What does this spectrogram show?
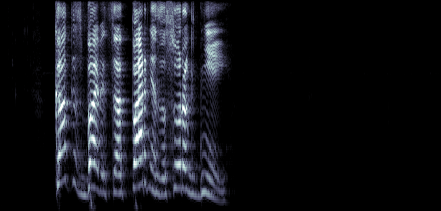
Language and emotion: Russian, angry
